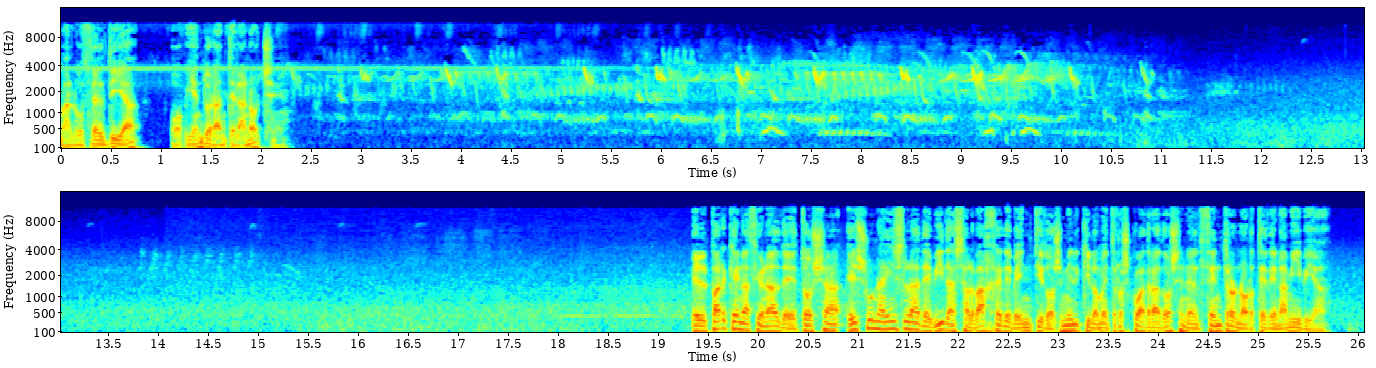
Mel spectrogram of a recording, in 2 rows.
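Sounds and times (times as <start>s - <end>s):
high insect trill: 0.0s - 10.5s
birds chirping and calling: 0.0s - 12.2s.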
